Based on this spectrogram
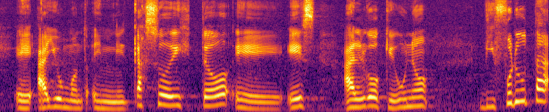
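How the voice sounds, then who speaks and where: A woman's voice with very wide pitch swings over light background noise. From Argentina. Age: 50s. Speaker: author; interviewee, journalist. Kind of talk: casual interview. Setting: outdoor café patio. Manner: halting, many repetitions. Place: garden.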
